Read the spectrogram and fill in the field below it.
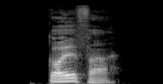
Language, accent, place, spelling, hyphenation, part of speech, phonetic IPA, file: German, Germany, Berlin, Golfer, Gol‧fer, noun, [ˈɡɔlfɐ], De-Golfer.ogg
- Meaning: golfer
